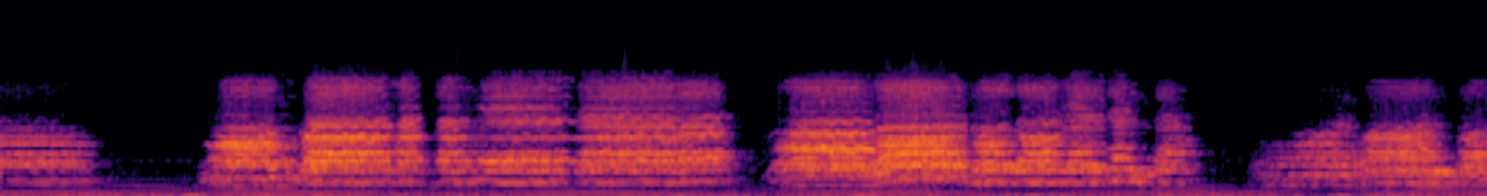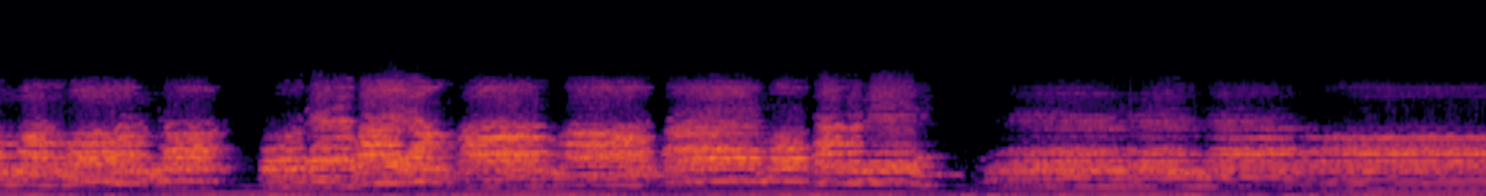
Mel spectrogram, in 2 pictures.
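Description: A mixed choir singing in phrases of a few seconds each, with short breaks between them, about five times.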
